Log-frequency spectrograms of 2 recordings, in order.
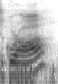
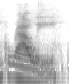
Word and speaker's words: Grawe: I thought it was Graw, but people in, like, videos that I've watched, they pronounce it Growie. – Mm-hmm. – So spelled G-R-A-W-E.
